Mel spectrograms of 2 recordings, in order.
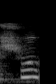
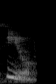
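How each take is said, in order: First: The syllable is said as a plain 'sho'. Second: The syllable is said with a 'y' glide. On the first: This is the Bengali way of saying it. The speaker calls it wrong. "শো বলবো না, যেটা বাংলায় বলি" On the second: This is the Sanskrit way of saying it. The speaker calls it right. "কি বলবো সিও"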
